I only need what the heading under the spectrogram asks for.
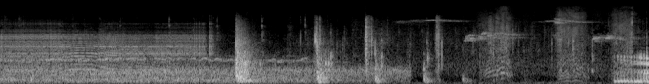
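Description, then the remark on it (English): A lion, Aslan, roars in a blizzard, a long, rough, rumbling growl. It is followed by a string of heavy thuds and whooshing bursts, with a high whistling tone near the end. “A talking lion?”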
